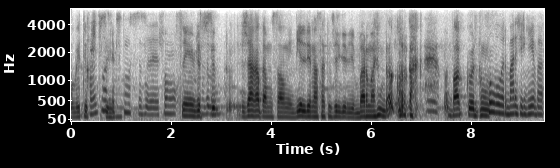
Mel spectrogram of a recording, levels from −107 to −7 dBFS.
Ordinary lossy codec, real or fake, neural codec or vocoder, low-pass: Opus, 32 kbps; fake; codec, 16 kHz, 2 kbps, X-Codec, HuBERT features, trained on balanced general audio; 5.4 kHz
